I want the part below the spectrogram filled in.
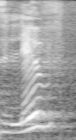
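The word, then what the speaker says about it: לב: And so it says, with all your heart, invokes the Hebrew understanding of heart, which is usually pronounced as lev, as the center will.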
